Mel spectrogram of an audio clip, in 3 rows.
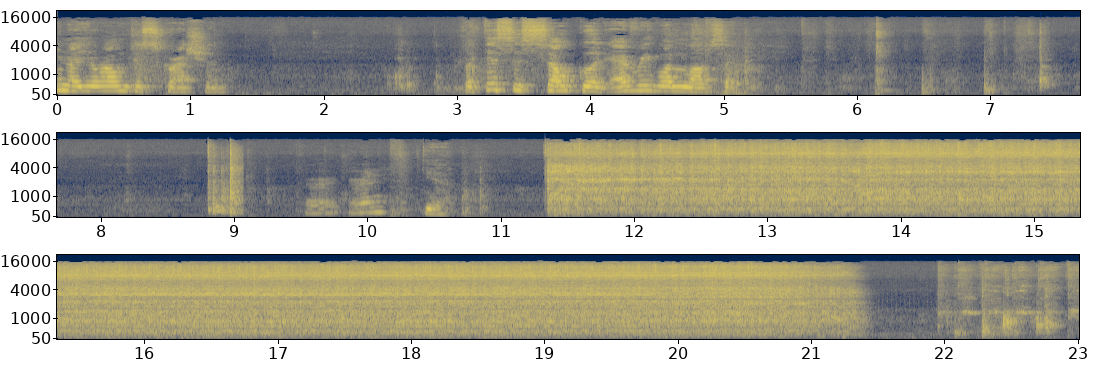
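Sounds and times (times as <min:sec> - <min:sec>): food processor grinding: 0:11.3 - 0:21.5.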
